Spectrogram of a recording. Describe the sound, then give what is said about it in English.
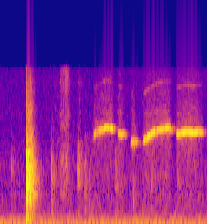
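A person whistles a clear, steady tune of sustained and gliding notes, answering a bird, after a brief sharp knock, heard fairly loud over a low hum, with no talking. “Me over yonder whistling, and one over yonder, and I've answered the mean one.”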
